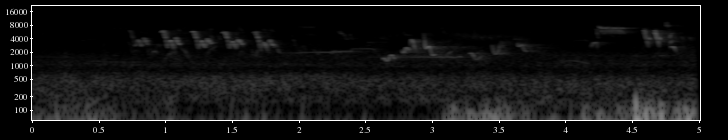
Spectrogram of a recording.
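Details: Middendorff's grasshopper warbler producing repeated quick, chattering note clusters with a few rising slurred calls, while gusts of wind rumble low throughout.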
